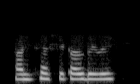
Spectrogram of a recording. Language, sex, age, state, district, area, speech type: Punjabi, female, 18-30, Punjab, Shaheed Bhagat Singh Nagar, urban, conversation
